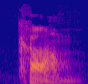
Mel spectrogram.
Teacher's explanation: Calm, no. The L is silent.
